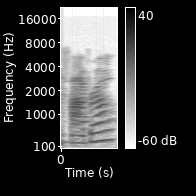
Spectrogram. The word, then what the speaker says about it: Favreau: by I always say his last name John Favreau right oh is it okay I didn't look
